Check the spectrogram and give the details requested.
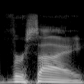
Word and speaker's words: Versailles: uh or like like s a i l l s like Versailles yeah you know like what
